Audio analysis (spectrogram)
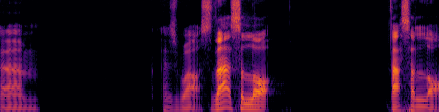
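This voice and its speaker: A man with an English accent in a relaxed tone, his pitch fairly low, in a very clean recording with a silent background and a dry, close sound with no echo. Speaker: podcast host. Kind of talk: podcast outro monologue. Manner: rambling, relaxed.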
